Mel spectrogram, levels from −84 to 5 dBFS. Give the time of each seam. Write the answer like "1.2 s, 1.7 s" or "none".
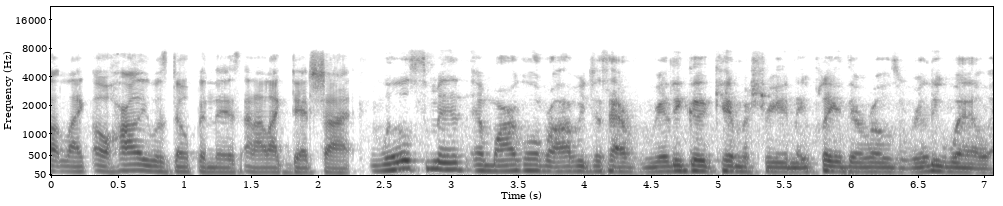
2.3 s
